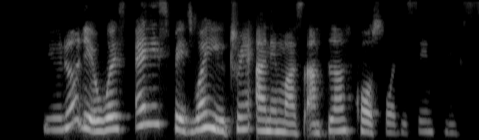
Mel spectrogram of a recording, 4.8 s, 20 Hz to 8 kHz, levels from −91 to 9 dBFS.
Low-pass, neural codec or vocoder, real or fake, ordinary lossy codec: none; codec, 16 kHz, 1 kbps, X-Codec, HuBERT features, trained on balanced general audio; fake; none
